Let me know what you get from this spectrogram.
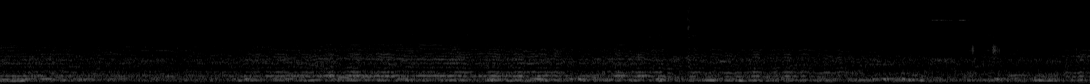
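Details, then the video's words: Red mason bees pushing and biting in a contest over a nest hole; their buzzing drones low and continuous, pulsing slightly in loudness and pitch, with a faint high chirp near the end. "Red mason bees-the fight"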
